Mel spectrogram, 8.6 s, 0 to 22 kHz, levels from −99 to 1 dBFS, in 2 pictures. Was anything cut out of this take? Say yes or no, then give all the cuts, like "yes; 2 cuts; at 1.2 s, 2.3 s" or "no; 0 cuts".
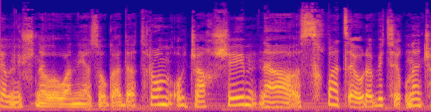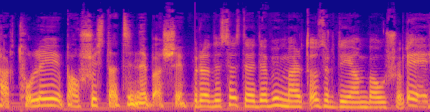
yes; 1 cut; at 6.2 s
